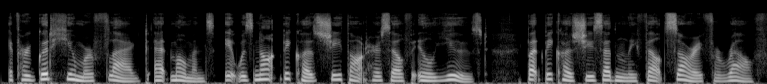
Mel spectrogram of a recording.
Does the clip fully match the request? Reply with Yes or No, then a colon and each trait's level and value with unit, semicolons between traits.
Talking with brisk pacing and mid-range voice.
No: average, 190 wpm; medium, 180 Hz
